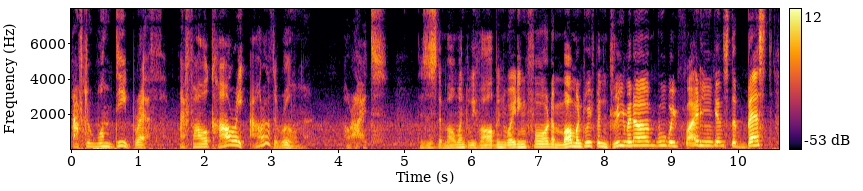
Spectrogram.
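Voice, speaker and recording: Animated, bright-voiced male let's player. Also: sits high, slight background noise. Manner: excitable, dramatic narrating, casual swearing. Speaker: let's play host. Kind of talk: animated game read-aloud and commentary.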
